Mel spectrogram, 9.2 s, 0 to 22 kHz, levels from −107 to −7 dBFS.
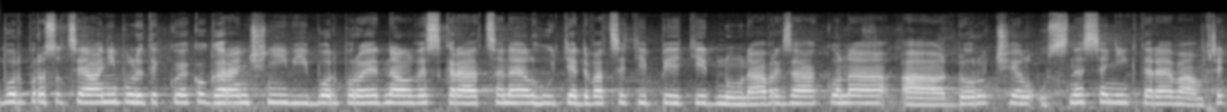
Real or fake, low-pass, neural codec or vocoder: real; 14.4 kHz; none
